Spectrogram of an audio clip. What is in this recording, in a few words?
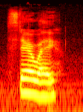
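"stairway", US English; pronunciations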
